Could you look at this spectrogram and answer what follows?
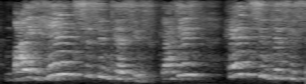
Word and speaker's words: Hantzsch: तो आज की क्लास में जो हम सिंथेसिस करने वाले हैं पैरोल का, वो करने वाले हैं बाय हेन्स सिंथेसिस. क्या चीज? हेन्स सिंथेसिस से. इसका स्पेलिंग क्या है?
